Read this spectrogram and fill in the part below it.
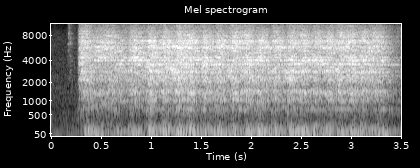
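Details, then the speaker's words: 1967 Camaro after LS engine swap, no fuel supplied so it won't start, cranked by the key with the computer powering on: steady, even cranking at about four compression pulses a second, no catch; normal healthy starter cranking. "Well, there you have it. It cranks. The computer is being turned on with the key as well."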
